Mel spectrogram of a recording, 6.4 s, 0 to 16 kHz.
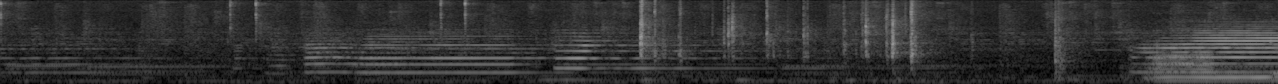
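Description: A recorded song with long held notes playing from a small wired speaker, fed by the TLV320AIC33 codec from music streamed over Bluetooth. A few computer keyboard clicks sound over it in the second half.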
